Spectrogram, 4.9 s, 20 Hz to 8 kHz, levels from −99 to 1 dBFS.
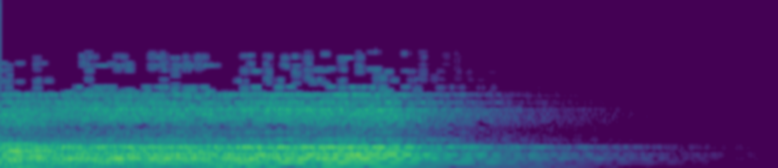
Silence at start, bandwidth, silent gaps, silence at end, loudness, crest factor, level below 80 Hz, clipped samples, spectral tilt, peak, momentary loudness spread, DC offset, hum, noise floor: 0 s; 5.6 kHz; none; 1.75 s; -28 LUFS; 16 dB; -60 dBFS; under 0.1%; -9 dB/octave; -14 dBFS; 11 LU; under 0.1%; none; under -90 dBFS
